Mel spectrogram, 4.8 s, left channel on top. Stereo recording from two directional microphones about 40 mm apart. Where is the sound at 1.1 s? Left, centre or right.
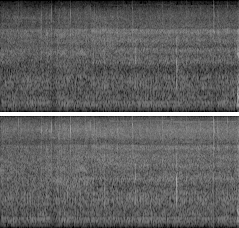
Right.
